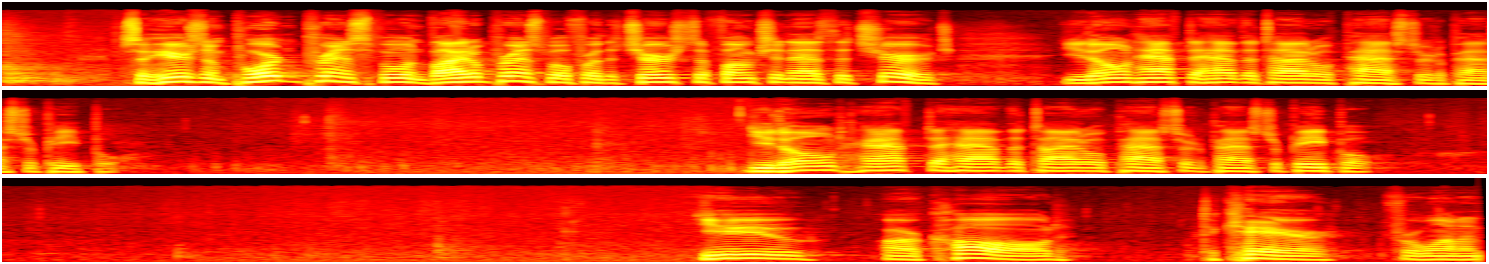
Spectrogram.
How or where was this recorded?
large echoing room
